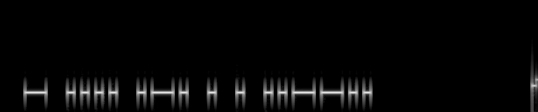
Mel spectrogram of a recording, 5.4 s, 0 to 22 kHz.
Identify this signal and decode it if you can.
Morse code, heard as a keyed tone, about 17 wpm, 700 Hz. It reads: THREE?
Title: Sentences from Top 1000 Words - Review Part 2 - 17wpm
